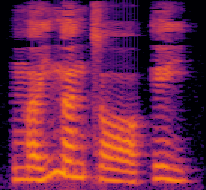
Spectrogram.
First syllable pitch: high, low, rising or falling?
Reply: rising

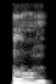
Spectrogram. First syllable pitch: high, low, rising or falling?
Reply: low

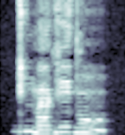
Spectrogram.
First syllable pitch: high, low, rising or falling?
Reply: high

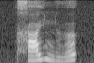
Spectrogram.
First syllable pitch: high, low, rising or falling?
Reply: rising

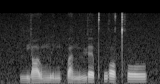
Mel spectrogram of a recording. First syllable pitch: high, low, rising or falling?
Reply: rising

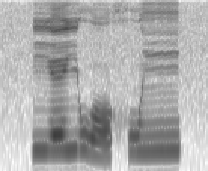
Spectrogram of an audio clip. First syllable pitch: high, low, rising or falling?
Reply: high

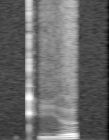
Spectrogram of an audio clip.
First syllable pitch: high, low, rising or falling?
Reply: rising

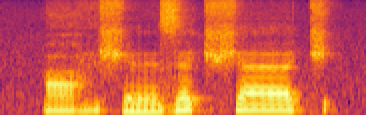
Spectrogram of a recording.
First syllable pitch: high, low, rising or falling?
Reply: rising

